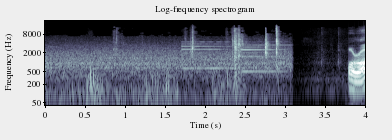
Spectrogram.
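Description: Video door intercom panel being called: after its button is pressed, it gives a steady electronic ring tone made of several notes, lasting about a second, with a few sharp clicks, over street background noise.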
